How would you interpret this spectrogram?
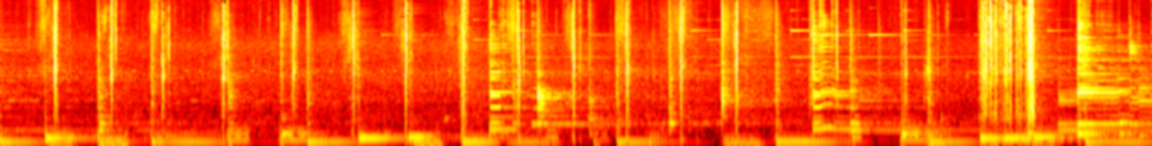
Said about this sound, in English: Take a moment to set your intention while I shuffle the deck.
